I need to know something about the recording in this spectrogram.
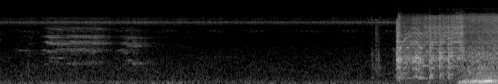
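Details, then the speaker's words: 2005 Ford Mustang that sat about 12 years, first start of rebuilt, retimed donor engine with drained fuel and new fuel filter: fires at once and settles into a steady, even, smooth run, healthy start. "Hell yeah! Yes, sir! There she is, Vern. Smooth. Smooth. Oh man, is that nice."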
